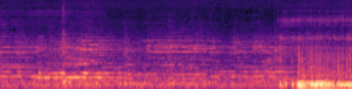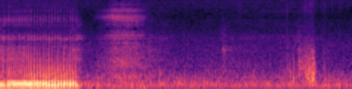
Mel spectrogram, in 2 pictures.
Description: Bruno, a male English Bulldog is taking a nap in the couch while making sure everyone in the room knows it!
